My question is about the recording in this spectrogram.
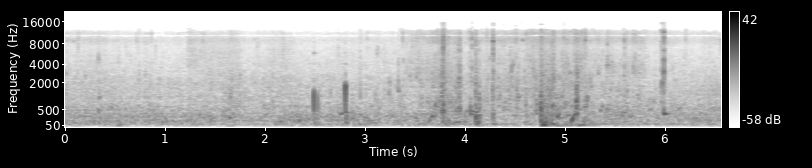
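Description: Shallow sea water lapping and sloshing at a rocky shoreline, with light wind on the microphone. A few small clicks run through the later part, and a dull knock comes about five seconds in.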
